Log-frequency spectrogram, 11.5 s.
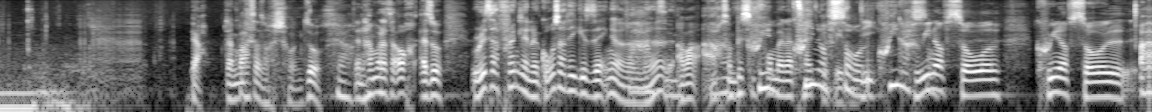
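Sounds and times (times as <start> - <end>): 
Ferrari 355 GTB engine roaring: 0.0 - 1.0
speech: 2.0 - 11.5.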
